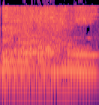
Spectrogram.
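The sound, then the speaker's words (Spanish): A motorcycle engine roars with a steady, loud buzzing drone, fading slightly at the very end as it moves past. “Acaba de pasar una moto.”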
